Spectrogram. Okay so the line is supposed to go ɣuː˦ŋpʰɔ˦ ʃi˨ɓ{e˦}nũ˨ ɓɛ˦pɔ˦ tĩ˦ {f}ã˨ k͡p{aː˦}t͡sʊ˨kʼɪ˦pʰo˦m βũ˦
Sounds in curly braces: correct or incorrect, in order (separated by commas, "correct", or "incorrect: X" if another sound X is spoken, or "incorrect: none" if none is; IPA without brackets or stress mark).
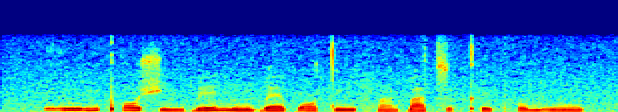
correct, correct, incorrect: a˦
